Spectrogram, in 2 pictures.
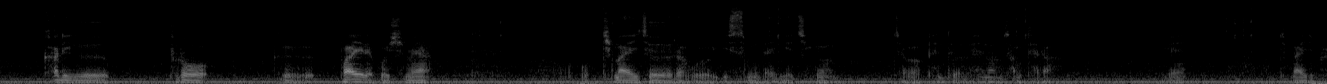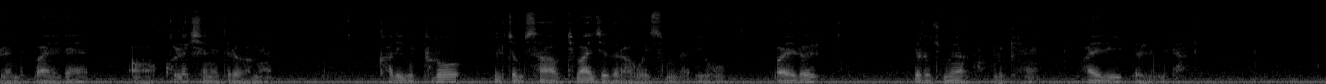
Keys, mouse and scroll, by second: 22.4 scroll down 3, 23.3-23.8 scroll down 2, 23.8-25.3 middle drag, 25.3 scroll up 2, 25.7-26.5 middle drag.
